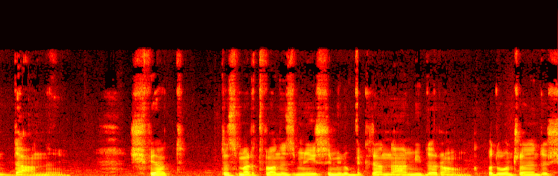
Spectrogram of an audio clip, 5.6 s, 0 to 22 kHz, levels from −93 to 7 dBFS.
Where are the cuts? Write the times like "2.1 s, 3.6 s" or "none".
2.2 s, 3.6 s, 4.3 s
